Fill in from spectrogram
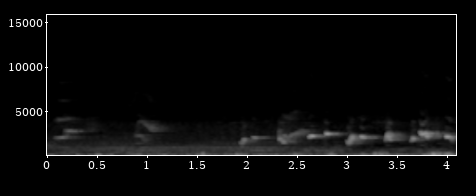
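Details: Natural twilight song of a yellow-vented bulbul, heard as short chirpy whistled notes that grow louder and quicker toward the end, over a low rumbling background.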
